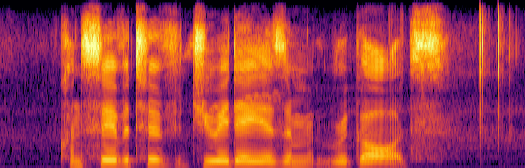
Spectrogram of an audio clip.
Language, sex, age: English, female, 19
